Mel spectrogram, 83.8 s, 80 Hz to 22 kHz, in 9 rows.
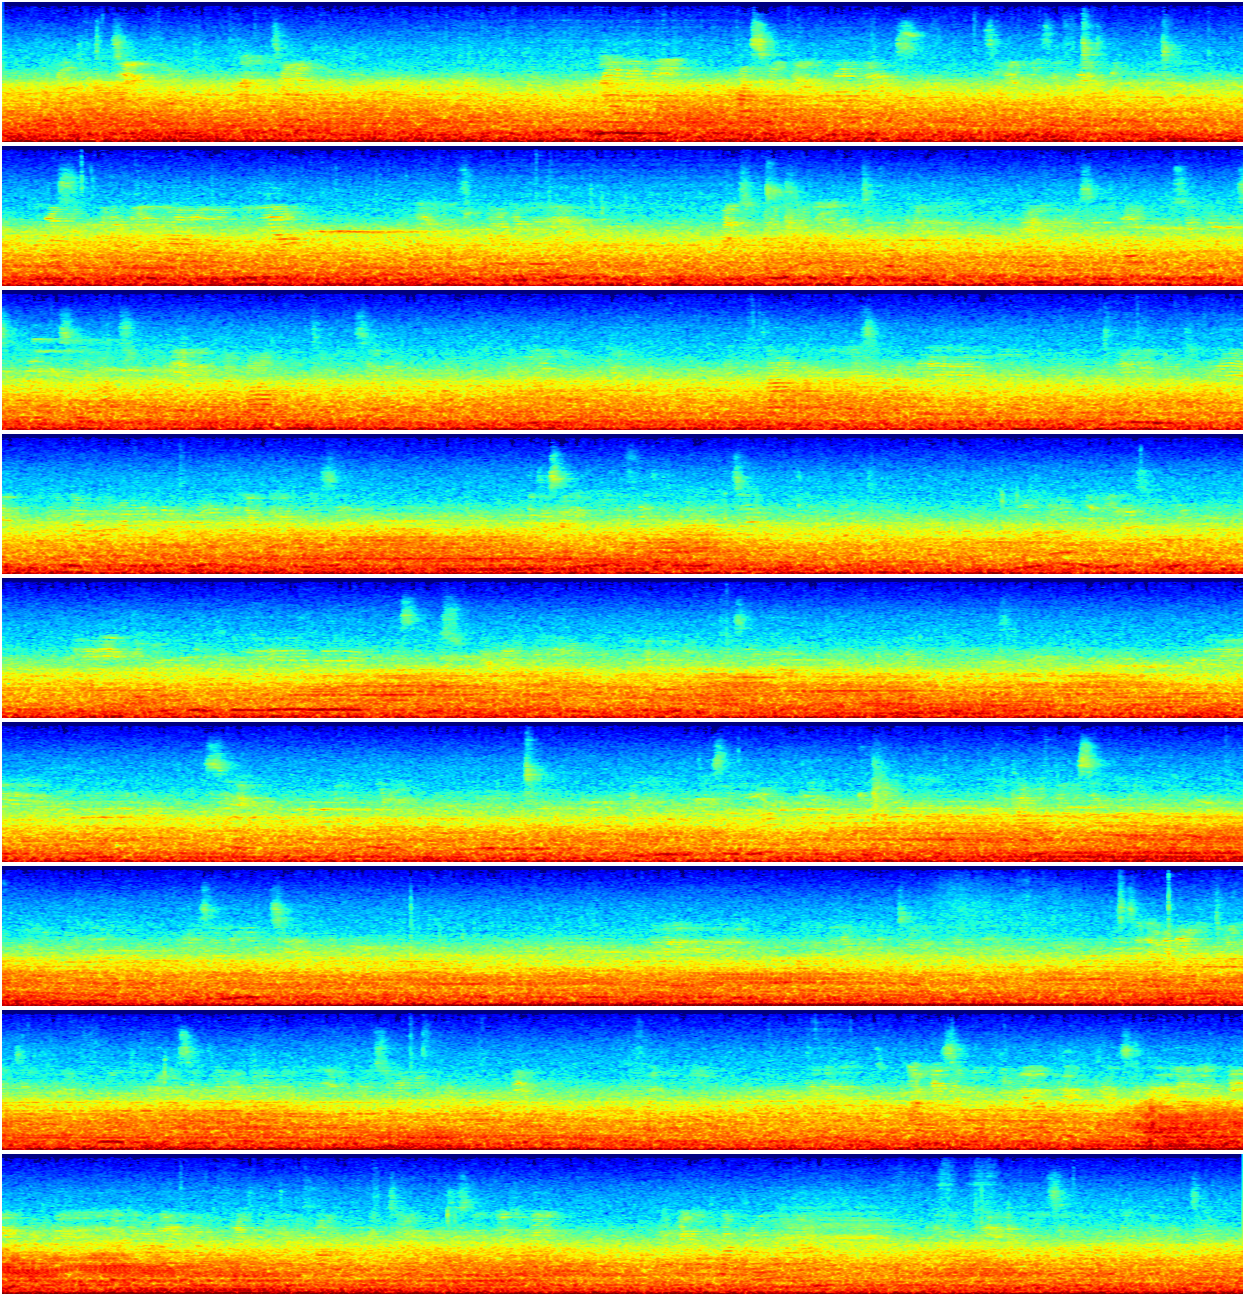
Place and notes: Berlin Bürknerstr., backyard window - Mayday sounds in the yard
sounds of mayday 2015 heard in my backyard
(Sony PCM D50, Primo EM172)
